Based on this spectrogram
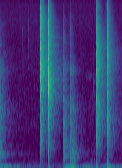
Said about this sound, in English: Clap like a man. There we go.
